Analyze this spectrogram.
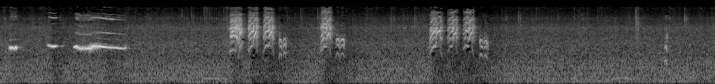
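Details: Philippine bulbul singing, described as really noisy: a few clear whistled notes near the start, then clusters of harsh, rasping bursts in two groups, with pauses between.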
